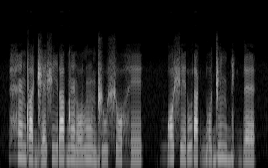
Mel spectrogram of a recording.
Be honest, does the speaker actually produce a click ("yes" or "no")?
no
